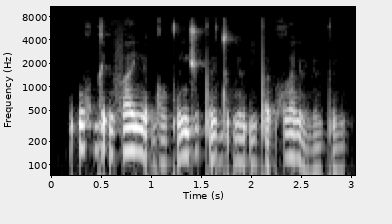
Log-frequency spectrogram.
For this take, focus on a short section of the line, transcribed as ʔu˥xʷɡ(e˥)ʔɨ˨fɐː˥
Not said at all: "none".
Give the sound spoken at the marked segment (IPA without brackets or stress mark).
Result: e˥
